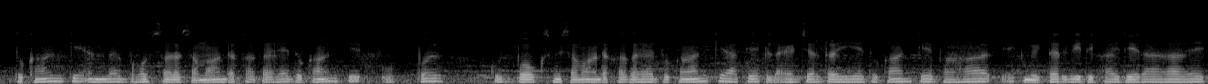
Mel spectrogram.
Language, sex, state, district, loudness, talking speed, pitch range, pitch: Hindi, male, Bihar, East Champaran, -27 LUFS, 180 wpm, 115-125 Hz, 120 Hz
